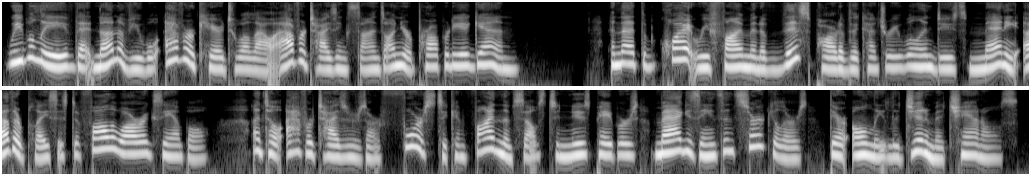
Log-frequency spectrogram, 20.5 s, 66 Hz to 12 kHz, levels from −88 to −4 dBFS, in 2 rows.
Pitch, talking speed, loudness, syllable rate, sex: 225 Hz, 155 wpm, -20 LUFS, 5.3 syllables/s, female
